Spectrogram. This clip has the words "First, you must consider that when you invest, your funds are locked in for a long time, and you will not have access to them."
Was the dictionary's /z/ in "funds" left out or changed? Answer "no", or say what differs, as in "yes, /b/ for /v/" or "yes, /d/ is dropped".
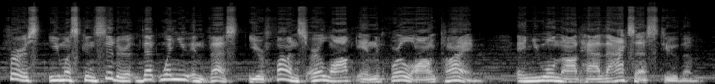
no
